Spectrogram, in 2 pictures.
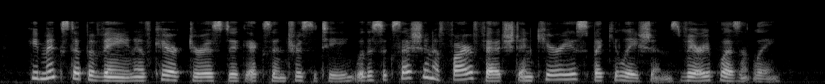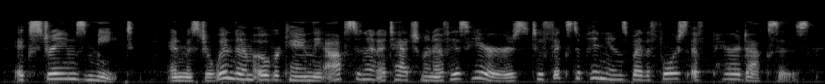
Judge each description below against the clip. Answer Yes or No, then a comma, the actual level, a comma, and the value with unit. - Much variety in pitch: Yes, wide, 6.4 semitones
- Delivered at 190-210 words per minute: No, average, 145 wpm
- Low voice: No, high, 200 Hz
